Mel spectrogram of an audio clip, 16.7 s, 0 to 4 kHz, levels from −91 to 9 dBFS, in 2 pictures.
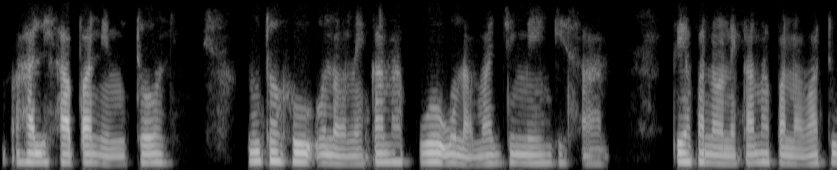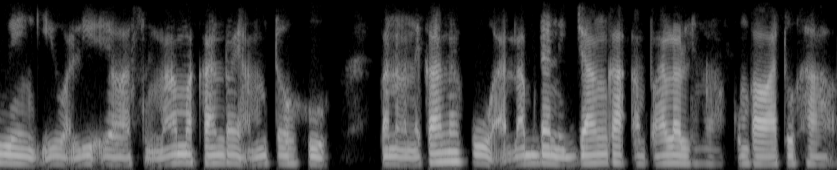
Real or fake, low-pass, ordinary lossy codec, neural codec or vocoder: real; 3.6 kHz; Opus, 32 kbps; none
